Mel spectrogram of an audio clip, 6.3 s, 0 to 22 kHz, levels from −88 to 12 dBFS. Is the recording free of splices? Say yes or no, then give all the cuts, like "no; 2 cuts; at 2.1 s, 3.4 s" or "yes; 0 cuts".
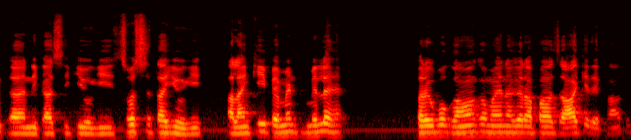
yes; 0 cuts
